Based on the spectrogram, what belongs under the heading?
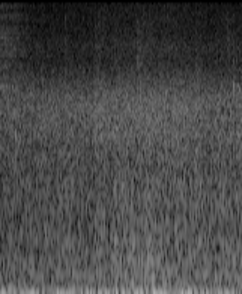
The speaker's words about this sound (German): Ich bin gerade ein bisschen abgelenkt von dem Regen.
